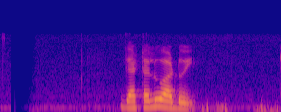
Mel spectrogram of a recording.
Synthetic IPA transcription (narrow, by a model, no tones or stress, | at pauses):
ɡɐʈɐluɐɖuj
